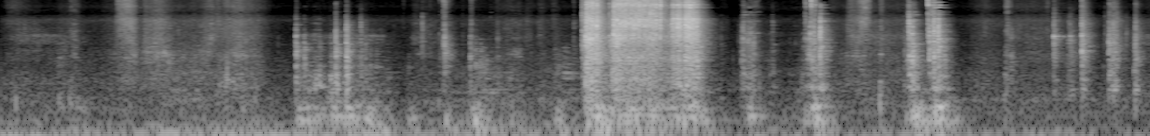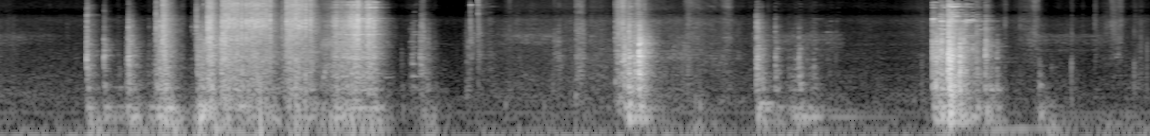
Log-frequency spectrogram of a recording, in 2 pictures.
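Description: Rapid metallic rattling and clatter from tools at work on a car's front suspension strut and coil spring held in a bench vice. It comes in loud bursts: about a second long some six seconds in, a longer broken spell around the middle, and two short ones near the end.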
